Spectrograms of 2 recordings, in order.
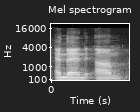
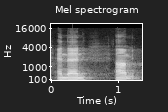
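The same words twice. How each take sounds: The two takes are said the same way.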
